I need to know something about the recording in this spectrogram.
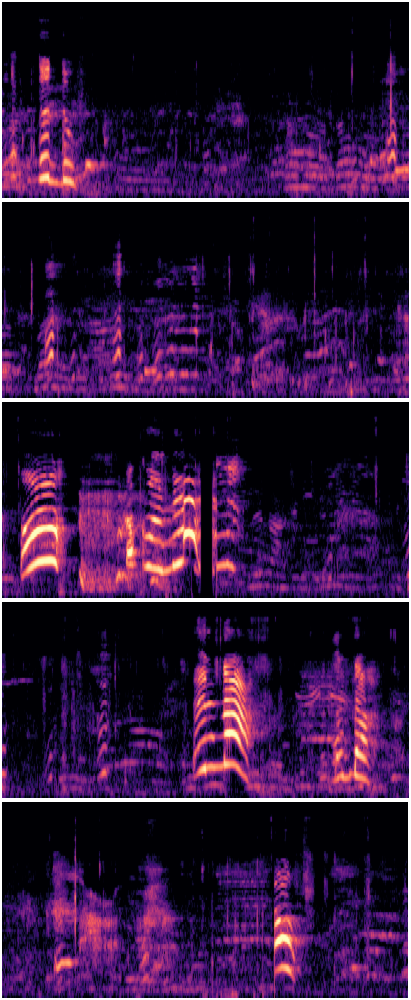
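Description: Young goats bleat loudly in high, rising and falling cries.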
